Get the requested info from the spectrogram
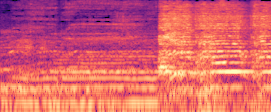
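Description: A man's voice chanting an Islamic devotional recitation into a headset microphone, in long held notes. It holds a quieter low note for about the first second, then swells into a loud, higher sustained note.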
